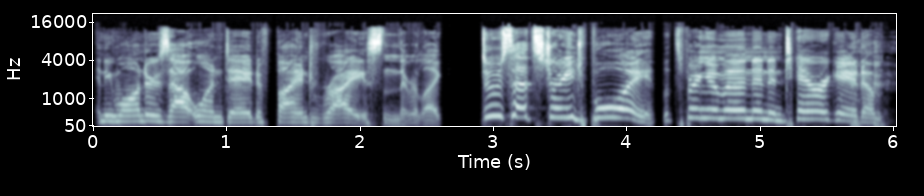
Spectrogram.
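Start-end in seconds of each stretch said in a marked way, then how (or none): 2.9-6.0 lightly voiced soldiers. Retold military characters voiced.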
